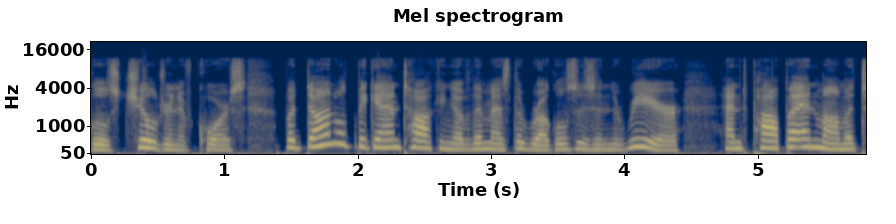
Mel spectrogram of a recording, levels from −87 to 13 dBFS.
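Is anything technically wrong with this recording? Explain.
Yes. Hard clipping at 0.38 to 0.41 s and 5.10 s: speech peaks, overdriven by about 2 dB and about 0 dB, hit the ceiling and are cut flat, adding brief crackle.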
